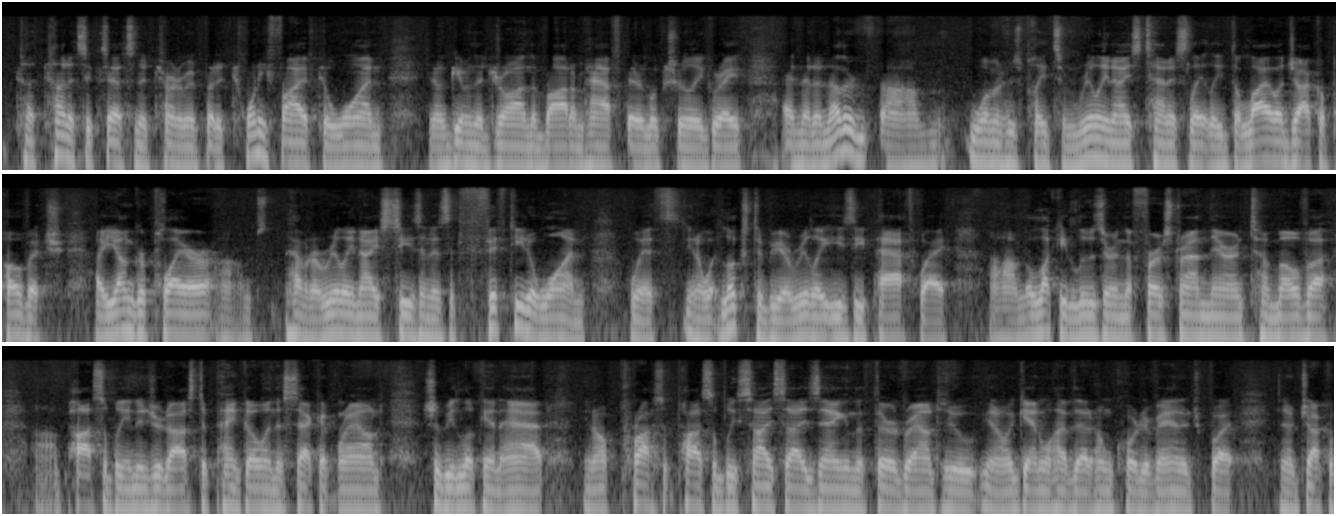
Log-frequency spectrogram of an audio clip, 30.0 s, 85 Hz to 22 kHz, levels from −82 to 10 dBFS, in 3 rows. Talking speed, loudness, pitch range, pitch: 230 wpm, -22 LUFS, 95-105 Hz, 100 Hz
